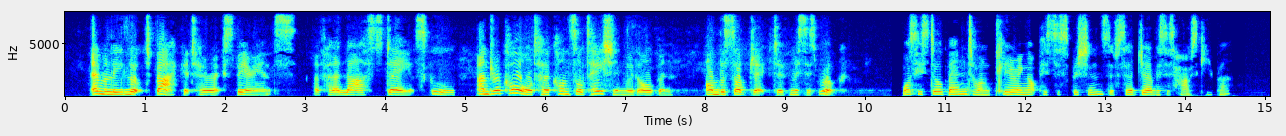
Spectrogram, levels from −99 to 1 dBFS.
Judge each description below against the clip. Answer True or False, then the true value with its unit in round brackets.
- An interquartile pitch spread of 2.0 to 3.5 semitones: False (4.2 semitones)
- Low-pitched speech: False (220 Hz)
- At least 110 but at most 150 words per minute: True (145 wpm)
